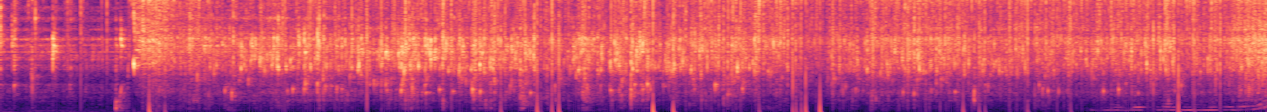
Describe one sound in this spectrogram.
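Potato pieces drop into hot oil with soft thuds.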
